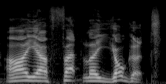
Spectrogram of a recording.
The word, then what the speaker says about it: Eyjafjallajökull: Aya Fatla Yogurt. Apparently, that's how you say it in Icelandic anyway. It doesn't spell like that, of course. It looks like Eyjafjallajökull.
